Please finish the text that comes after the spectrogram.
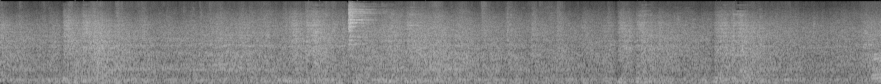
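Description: A freight train rumbles past at close range, its wheels keeping up a loud, steady clickety-clack over the rail joints, with a brief metallic squeal cutting through partway.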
